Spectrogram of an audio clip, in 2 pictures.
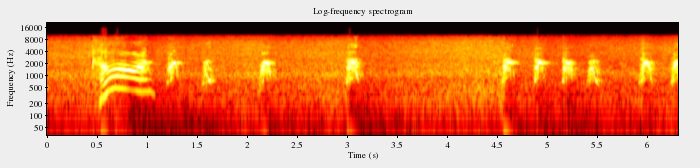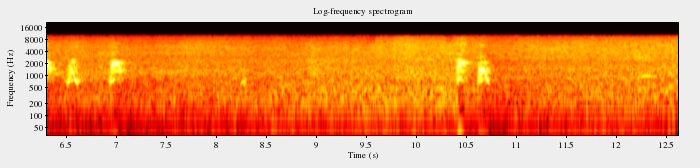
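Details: A Cairn Terrier meeting the ocean for the first time whines, then barks at the incoming waves in quick runs of sharp, high yaps with short pauses, over steady surf hiss. A person briefly urges him on.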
